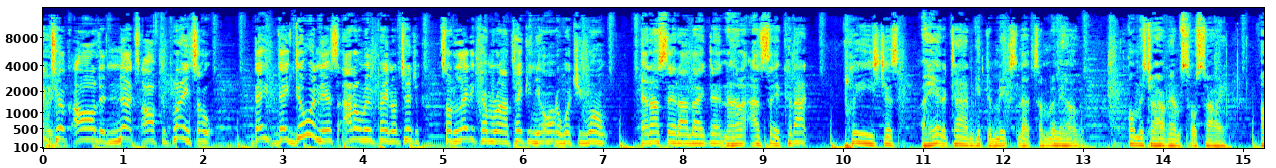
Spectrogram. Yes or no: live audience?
no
